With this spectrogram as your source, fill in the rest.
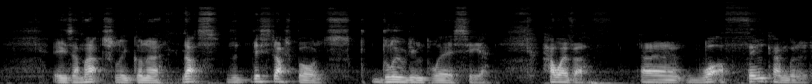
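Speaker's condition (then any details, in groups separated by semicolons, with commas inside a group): No condition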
